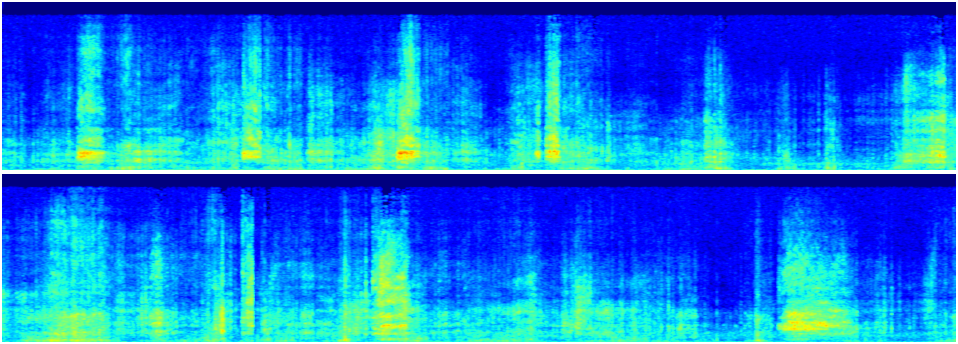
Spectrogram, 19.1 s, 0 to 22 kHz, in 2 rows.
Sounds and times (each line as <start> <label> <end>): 0.0 Ice skating 19.0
